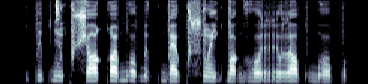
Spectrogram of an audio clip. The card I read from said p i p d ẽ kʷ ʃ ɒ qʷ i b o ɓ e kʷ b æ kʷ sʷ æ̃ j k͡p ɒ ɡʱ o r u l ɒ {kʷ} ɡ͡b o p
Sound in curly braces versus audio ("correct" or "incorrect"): incorrect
